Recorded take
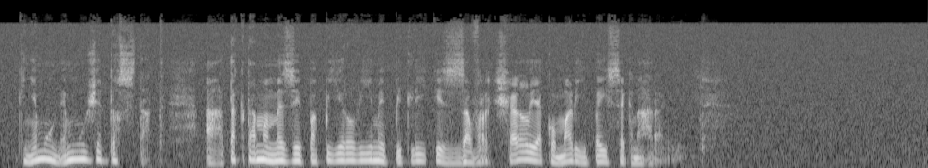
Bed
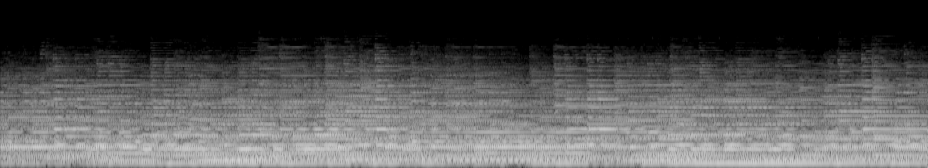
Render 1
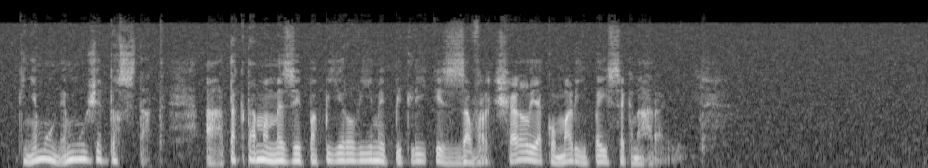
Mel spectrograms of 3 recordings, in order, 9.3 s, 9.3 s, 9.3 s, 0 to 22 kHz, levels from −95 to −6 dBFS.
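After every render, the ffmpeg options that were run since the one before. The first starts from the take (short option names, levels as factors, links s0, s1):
-af "afftdn=nr=8:nf=-40"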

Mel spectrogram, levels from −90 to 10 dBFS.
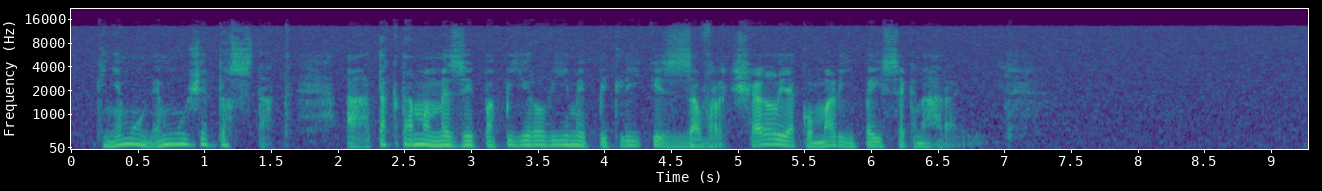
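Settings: -af anull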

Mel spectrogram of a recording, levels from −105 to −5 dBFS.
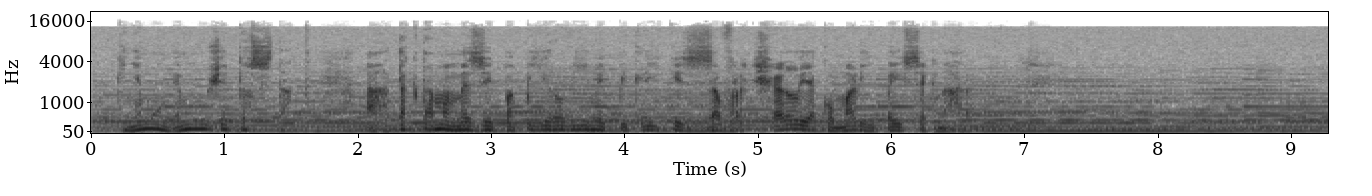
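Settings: -filter_complex "[1:a]volume=0.631[s0];[0:a][s0]amix=inputs=2:normalize=0"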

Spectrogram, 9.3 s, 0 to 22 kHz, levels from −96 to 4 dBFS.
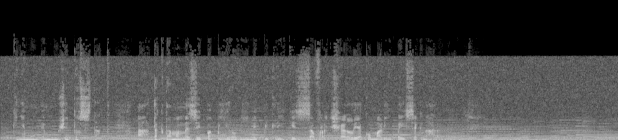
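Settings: -af "volume=1.26,alimiter=limit=0.708:level=0:latency=1"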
